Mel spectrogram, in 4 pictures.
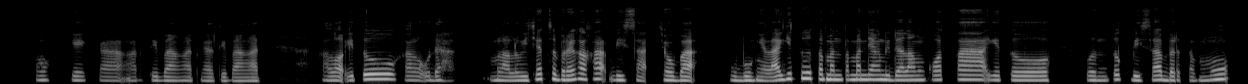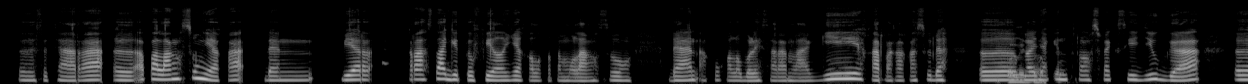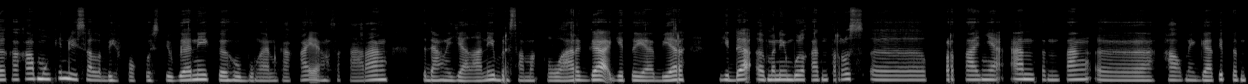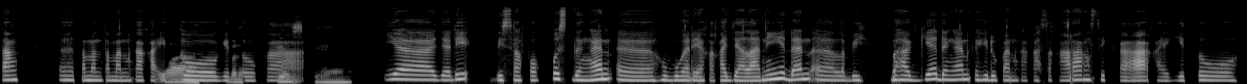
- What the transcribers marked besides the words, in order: in English: "chat"; in English: "feel-nya"; other background noise
- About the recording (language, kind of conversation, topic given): Indonesian, advice, Bagaimana perasaanmu saat merasa kehilangan jaringan sosial dan teman-teman lama?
